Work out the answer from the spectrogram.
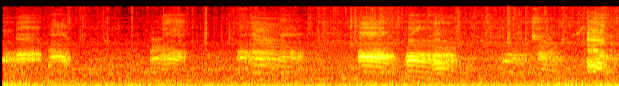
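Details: Jungle crows from a large flock gathered like vultures around a water monitor feeding on a giant snakehead carcass, hoping for scraps; hoarse, harmonic caws in short bursts, some overlapping, over a low background rumble.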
